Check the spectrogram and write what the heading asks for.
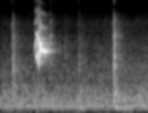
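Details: Budgerigars out of the cage indoors, perching on window blinds among four pet birds; one short scratchy chirp between soft clicks and taps.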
